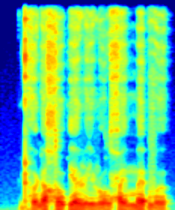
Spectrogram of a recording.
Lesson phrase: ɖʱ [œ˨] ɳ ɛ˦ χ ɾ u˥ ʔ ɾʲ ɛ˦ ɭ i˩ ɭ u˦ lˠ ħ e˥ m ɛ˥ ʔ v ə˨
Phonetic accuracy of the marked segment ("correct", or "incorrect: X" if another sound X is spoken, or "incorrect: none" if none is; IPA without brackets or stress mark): incorrect: ə˨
